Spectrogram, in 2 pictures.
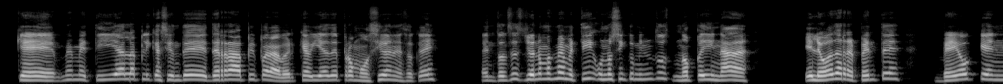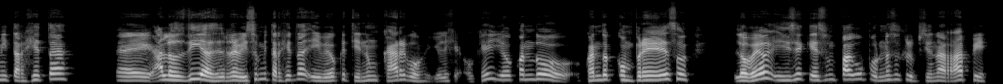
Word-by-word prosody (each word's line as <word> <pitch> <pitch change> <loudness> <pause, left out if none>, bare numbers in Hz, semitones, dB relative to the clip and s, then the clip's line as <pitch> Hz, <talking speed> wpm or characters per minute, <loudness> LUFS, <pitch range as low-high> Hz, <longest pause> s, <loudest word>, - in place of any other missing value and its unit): que 190 -3 +5
me 215 +3 -8
metí 215 +2 -4
a 245 - +3
la 245 - 0
aplicación 215 -4 -4
de 220 -1 +3
de 205 +2 +2
Rappi 220 +1 +3
para 210 -4 +3
ver 160 0 -3
qué 205 - +1
había 200 0 0
de 210 +1 -1
promociones, 205 -1 -2
¿okey? 215 +8 -5 0.4
Entonces 195 +6 -5
yo 225 +2 +4
nomás 250 +2 -2
me 275 0 +3
metí 255 +3 -1
unos 240 -1 -3
5 255 0 -5
minutos, 250 +2 -7
no 195 +1 -3
pedí 215 0 +1
nada. 200 -2 +4 0.5
Y 200 - +4
luego 200 +3 +5
de 260 - +4
repente 225 +3 -1 0.3
veo 205 +10 +2
que 240 -2 +4
en 215 -2 -2
mi 210 0 -6
tarjeta, 215 +8 -1 0.4
eh, 180 -2 0
a - - +3
los 200 -3 +4
días 195 -7 +4
reviso 185 +4 +1
mi 255 +1 -10
tarjeta 210 +4 -2
y 170 - -2
veo 165 +2 -4
que 235 - -9
tiene 170 -3 -6
un 200 0 -8
cargo. 185 -6 -1
Y 140 - -25
yo 145 - -14
dije: 160 0 -14
"Okey, 210 - -9
¿yo 205 -2 -5
cuándo 235 - -1
cuándo 215 +3 0
compré 200 0 +4
eso?", 240 -1 -1 0.4
lo 175 0 +4
veo 230 - +5
y - - -8
dice 230 +6 -3
que 215 - -1
es 195 +1 -5
un 225 0 -14
pago 230 +2 +2
por 205 -6 -8
una 205 +4 -6
suscripción 190 -7 -9
a 175 - +3
Rappi. 190 -1 -1
210 Hz, 210 wpm, -21 LUFS, 190-230 Hz, 0.5 s, que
